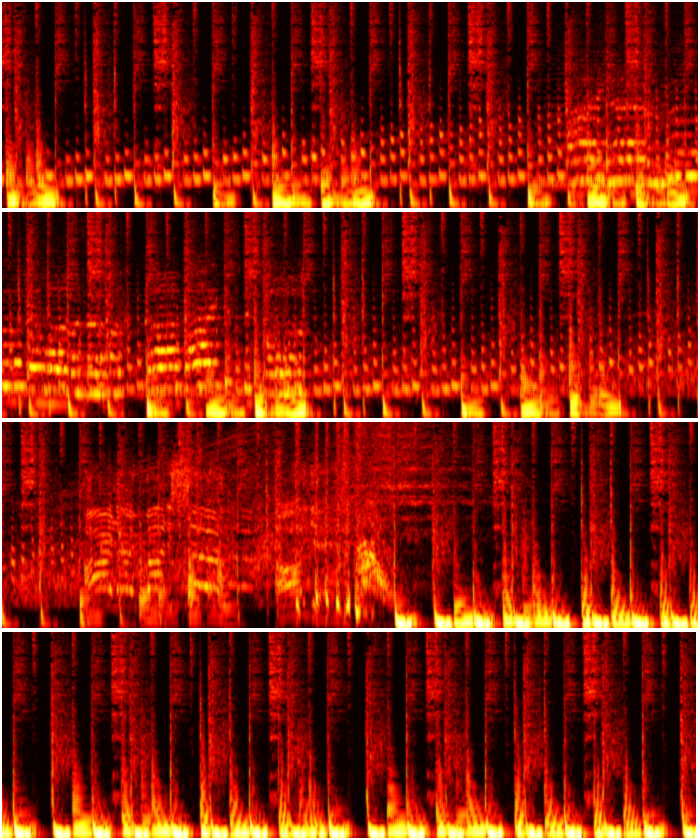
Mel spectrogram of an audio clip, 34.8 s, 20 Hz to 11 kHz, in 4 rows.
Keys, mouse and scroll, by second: 4.5 right click, 4.6-12.5 middle drag, 5.2 g, 8.6 g, 12.5 right click, 12.5-16.3 middle drag, 16.3 shift+right click, 16.4 shift+middle click, 16.6 shift+right click, 16.7-18.6 shift+middle drag, 17.1 g, 18.6 right click, 18.6-20.9 shift+middle drag, 20.9 right click, 21.0-23.7 middle drag, 21.2 g, 24.2-25.3 middle drag, 25.3 right click, 25.3-28.2 middle drag, 28.0 a, 28.2 click, 28.2-34.7 middle drag.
